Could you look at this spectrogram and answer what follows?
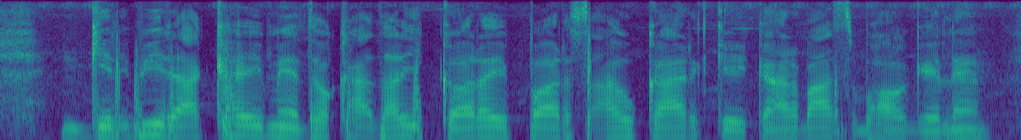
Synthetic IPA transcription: ɡiɾbʱiɾakʰəjmed̪ʱokʰad̪ʱaɾikəɾəjpəɾsaɦukaɾkekaɾbasbʱɔɡelɛ

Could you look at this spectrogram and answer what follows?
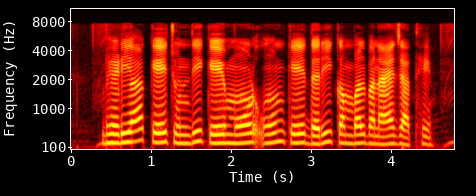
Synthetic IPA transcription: bʱeːɽijaket͡ʃʊ̃nd̪ikemoːɽuːnked̪əɾikɐ̃mbəlbɐnaːed͡ʒaːt̪eː

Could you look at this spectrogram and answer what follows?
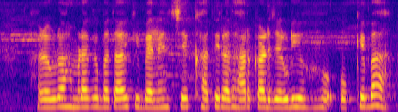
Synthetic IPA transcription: həɾoʊɾaɦɐmɾakebət̪aekibɛːlẽnssekʰːaːt̪iɾəd̪ʱaːɾkaːɖd͡ʒəɾuːɾiɦookebaːd̪

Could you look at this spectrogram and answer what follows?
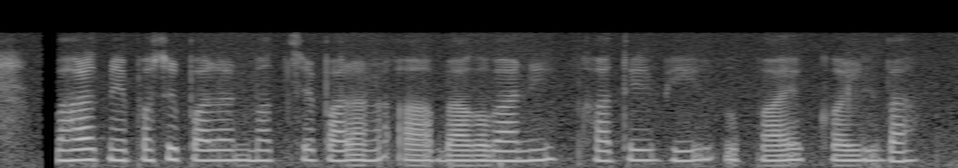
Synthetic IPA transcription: bʱaɾʌt̪mepʌsupalʌnmʌt̪sʰepalʌnʌ̰bʱa̰ɡobanikʰat̪iɾbʱiupa̰jokːʌjlba

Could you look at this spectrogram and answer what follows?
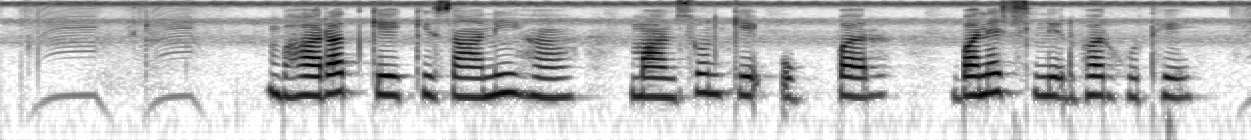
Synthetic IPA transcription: bʱaːɾət̪kekɪsaːniɦə̃ | maːnsʊnkeuːpːəɾ | bənɪʃnɪɾbʱəɾhoːt̪ʰeː

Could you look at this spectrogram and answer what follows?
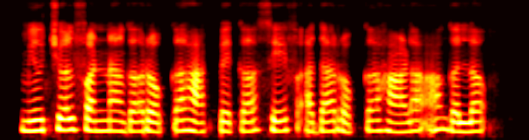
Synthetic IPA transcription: mjuːt͡ʃuəlfɐɳːaːɡaɾoːkːaɦaːk̚pekaseːfɐ̰d̪aɾoːkːaɦaːɭaʔaːɡɐlːə

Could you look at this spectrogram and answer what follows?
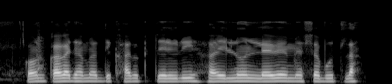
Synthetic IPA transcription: kɔːnkaɡəd͡ʒɦɐmɾəd̪ɪkʰaːbeki̥t͡ʃəɾuːɾiɦəiloːnleːʋemẽsəbuːt̪laː

